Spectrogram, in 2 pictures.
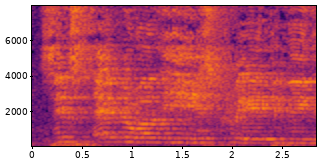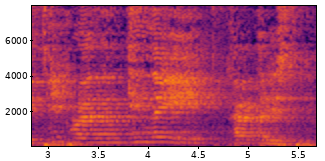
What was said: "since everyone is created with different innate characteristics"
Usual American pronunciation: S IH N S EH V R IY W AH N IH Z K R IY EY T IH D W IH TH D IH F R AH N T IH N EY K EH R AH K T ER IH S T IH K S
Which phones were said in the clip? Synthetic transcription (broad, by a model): S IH N S EH V R IY W AH N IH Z K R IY EY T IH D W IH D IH P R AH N IH N EY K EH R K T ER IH S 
